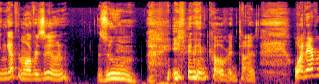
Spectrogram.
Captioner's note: chuckles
